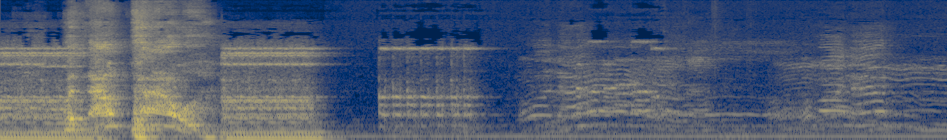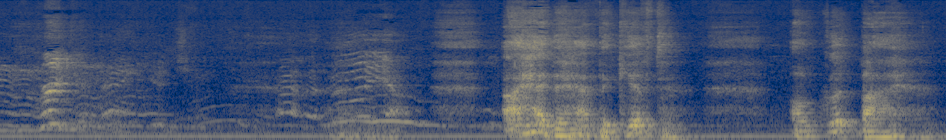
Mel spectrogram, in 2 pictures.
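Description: A middle-aged man preaches with animation through a headset microphone.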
